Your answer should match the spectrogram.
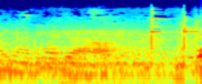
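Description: Stemmed wine glasses clinking together in a toast: two clinks about a third of a second apart near the end, each ringing briefly at a high pitch.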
